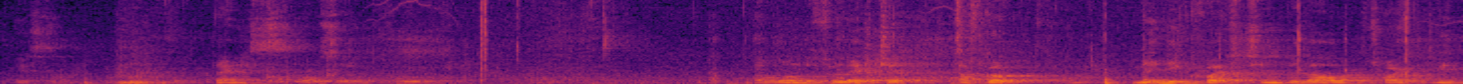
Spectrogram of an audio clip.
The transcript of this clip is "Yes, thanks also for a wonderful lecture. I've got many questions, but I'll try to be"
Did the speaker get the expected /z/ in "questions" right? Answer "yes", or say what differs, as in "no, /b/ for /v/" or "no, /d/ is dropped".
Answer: yes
